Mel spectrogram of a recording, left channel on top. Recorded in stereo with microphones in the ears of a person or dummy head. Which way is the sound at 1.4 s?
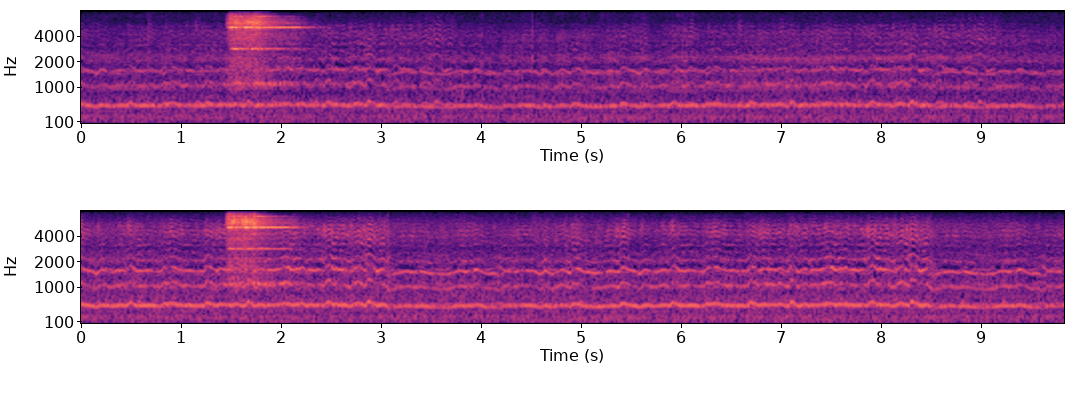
65° right (ahead or behind).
